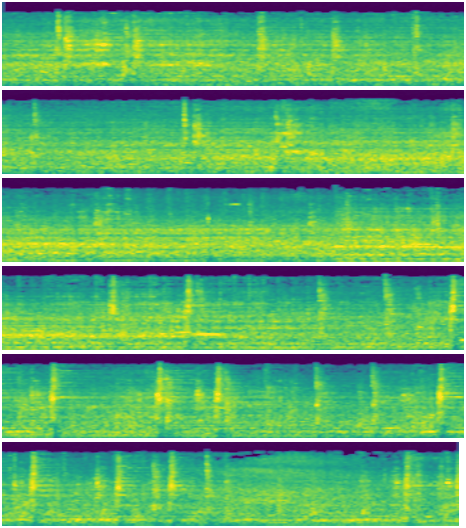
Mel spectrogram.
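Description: A diesel locomotive rumbles and throbs as it passes close by.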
